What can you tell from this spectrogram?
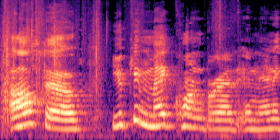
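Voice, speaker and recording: A woman with a Southern US accent speaks at a very slow pace with lively intonation. Noticeable background noise is present. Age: 70s. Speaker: home cook. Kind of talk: interview; cooking tutorial.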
